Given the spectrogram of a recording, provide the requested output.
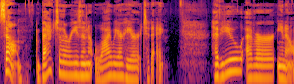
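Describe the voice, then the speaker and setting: On a very clean recording with a silent background, a soft-spoken woman talks at a very slow pace with ordinary pitch variation. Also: medium pitch for a woman. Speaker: podcast host. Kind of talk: solo podcast monologue.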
